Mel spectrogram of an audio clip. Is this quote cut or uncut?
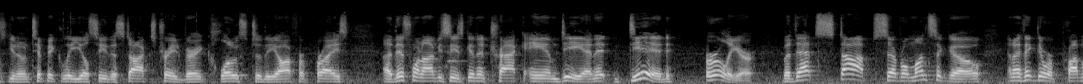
uncut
